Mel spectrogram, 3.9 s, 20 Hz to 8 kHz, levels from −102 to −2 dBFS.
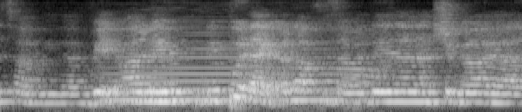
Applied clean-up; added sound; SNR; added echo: none; Bowed string instrument; 9 dB; reverberation time 0.6 s.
